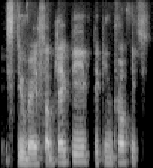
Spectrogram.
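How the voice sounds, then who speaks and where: A man's voice: mid-range voice, brisk, mellow, no echo. A man from Singapore who teaches forex trading on a livestream, talking casually through chart examples and often saying "so yeah". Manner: casual, repeats "so yeah", greets viewers from the chat. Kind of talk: live screen-share market analysis with chat.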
